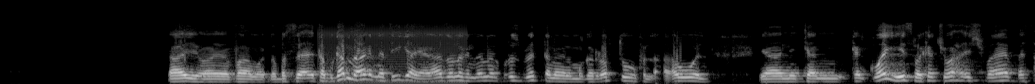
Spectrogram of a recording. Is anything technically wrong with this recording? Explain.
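Yes. From 3.18 to 4.68 s, mains buzz: switching spikes from 60 Hz power leak in twice per cycle, adding a raspy, harmonic-rich buzz roughly 25 dB below the speech.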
